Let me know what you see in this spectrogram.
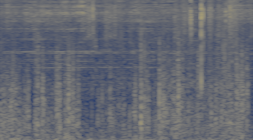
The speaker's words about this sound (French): Waouh Il y a du vent aujourd'hui.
